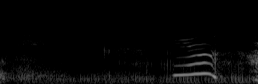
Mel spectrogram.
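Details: Kitten on a cat tree meowing for attention indoors: one loud, clear meow that holds steady and then drops sharply at the end, heard over soft purring in a quiet room.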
